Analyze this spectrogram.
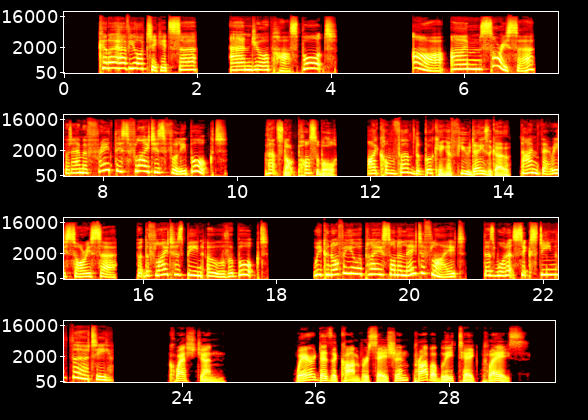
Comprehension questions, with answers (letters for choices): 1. Where does the conversation probably take place?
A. At a railway station.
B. At a travel agency.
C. At an airport.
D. At a cinema.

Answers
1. C

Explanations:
文中提到flight、ticket、passport、booking等可知此对话发生在机场,故选C。

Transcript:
W: Can I have your ticket, sir? And your passport?...Ah, I'm sorry, sir, but I'm afraid this flight is fully booked.
M: That's not possible. I confirmed the booking a few days ago.
W: I'm very sorry, sir, but the flight has been overbooked. We can offer you a place on a later flight. There's one at 16:30.
Question: Where does the conversation probably take place?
